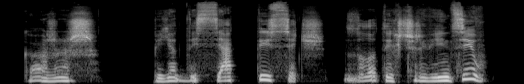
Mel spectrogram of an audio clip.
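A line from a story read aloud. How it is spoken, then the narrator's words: Hoarse, barely audible question. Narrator (Ukrainian): хрипко і ледь чутно спитав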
